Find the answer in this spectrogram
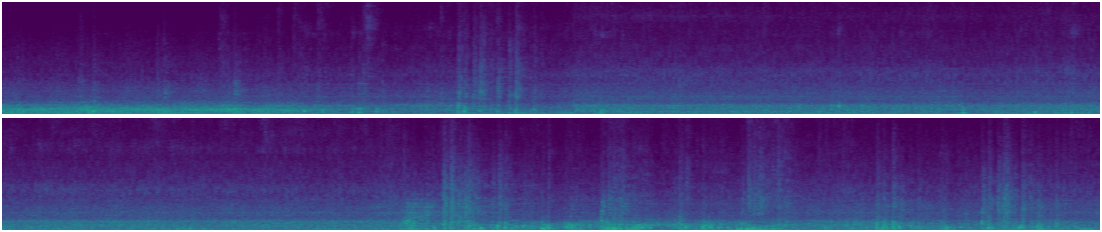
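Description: Humsafar Express passenger coach running at speed: a steady rumble with the clickety-clack of wheels over rail joints, the clatter growing louder and busier in the last third.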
